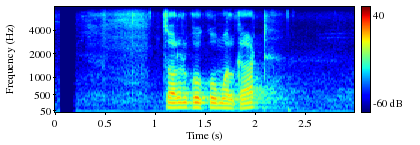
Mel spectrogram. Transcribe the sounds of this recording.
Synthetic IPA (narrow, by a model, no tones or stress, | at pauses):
t͡sʌɾʌnkokomʌlɡaʈ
